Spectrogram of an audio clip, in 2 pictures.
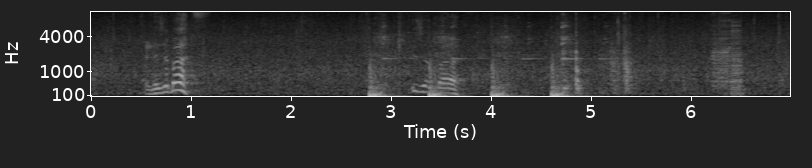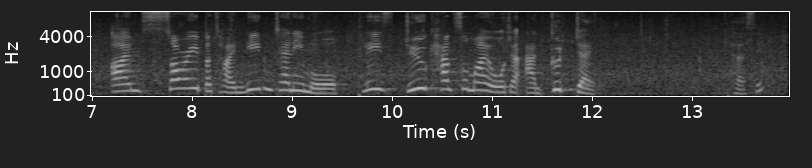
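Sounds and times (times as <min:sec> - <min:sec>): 
steady rain: 0:00.0 - 0:13.9
speech: 0:00.6 - 0:01.2, 0:03.2 - 0:03.9, 0:07.2 - 0:12.2, 0:13.4 - 0:13.8
heavy knocks: 0:02.8 - 0:05.5.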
